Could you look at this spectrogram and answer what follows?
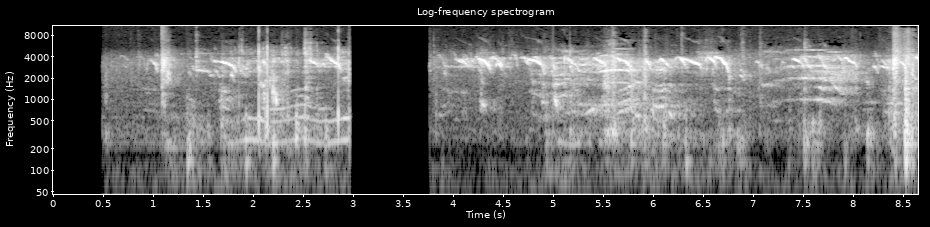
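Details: Young chicks, newly added to a group, squabbling and fighting: shrill, high peeps overlap constantly, with sharp clicks and scuffling, and faint voices in the background. A brief gap of silence cuts the sound midway.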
